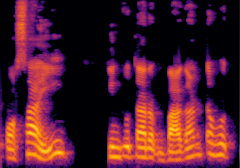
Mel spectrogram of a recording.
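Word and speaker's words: Poiseuille: না হ্যাগেন পসাই ইকুয়েশন সে একজন ফ্রেঞ্চ লোক যার কারণে উচ্চারণ হবে পসাই কিন্তু তার বাগানটা বানানটা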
